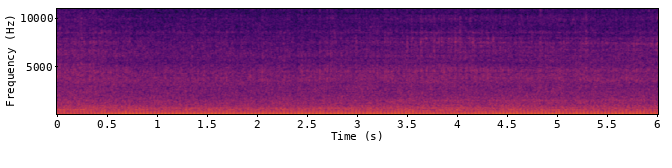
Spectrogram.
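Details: Ariens Platinum 24 snowblower, Briggs & Stratton 15C134 type 2143-F8, after carburetor replacement (old carb went bad from disuse), throttle about half: steady, even drone with no surging, misses or hunting, running smoothly.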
